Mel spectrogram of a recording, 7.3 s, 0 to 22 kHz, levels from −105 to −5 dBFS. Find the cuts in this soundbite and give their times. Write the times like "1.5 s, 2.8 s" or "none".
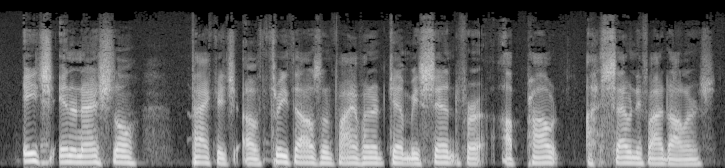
3.8 s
